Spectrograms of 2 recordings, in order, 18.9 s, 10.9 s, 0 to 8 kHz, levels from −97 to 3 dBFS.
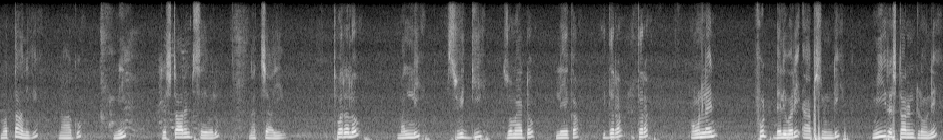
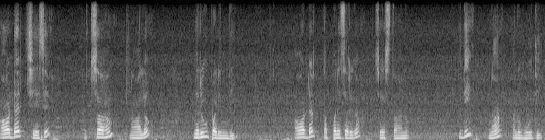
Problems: constant background noise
